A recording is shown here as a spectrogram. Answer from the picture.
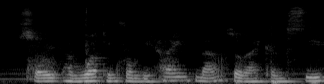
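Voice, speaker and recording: Over background music, a woman talks at a fairly slow pace. Her voice is very deep and low, with fairly even intonation. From Nigeria (Akwa Ibom State, Ibibio). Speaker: craft vlogger. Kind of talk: tutorial. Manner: chatty, informal.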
